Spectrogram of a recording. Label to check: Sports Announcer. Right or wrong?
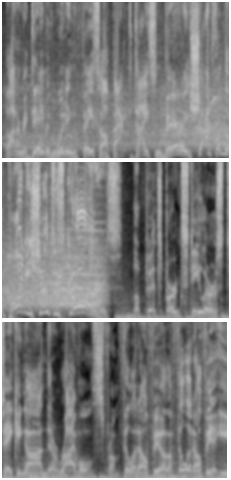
Right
